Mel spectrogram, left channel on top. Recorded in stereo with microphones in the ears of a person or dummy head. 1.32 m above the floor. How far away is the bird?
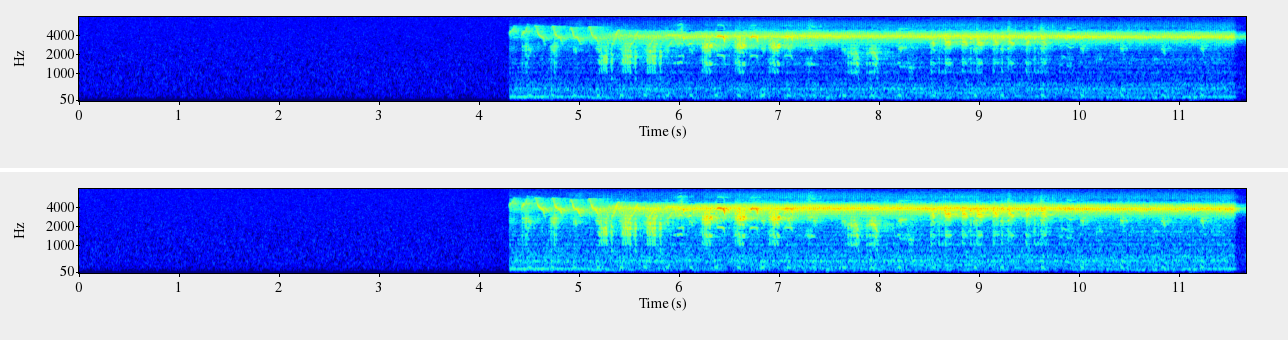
About 1.0 m.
